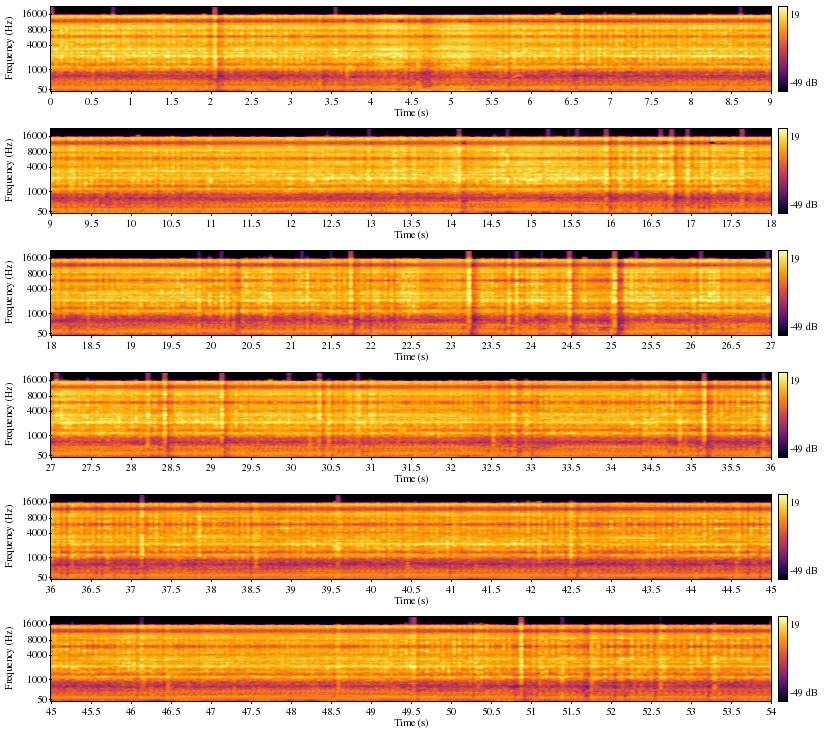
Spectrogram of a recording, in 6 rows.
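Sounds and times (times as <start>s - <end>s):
motorcycle engines idling: 0.0s - 54.0s.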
